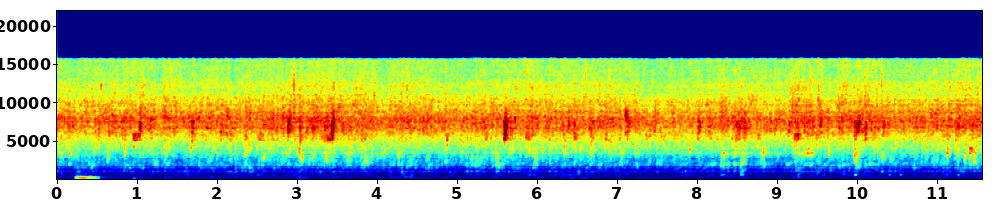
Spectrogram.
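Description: Flour-dredged chicken breast fillets searing in olive oil in a deep pan: a steady sizzle with small scattered crackles.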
